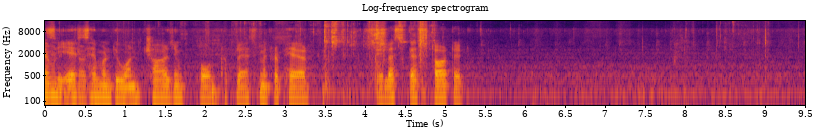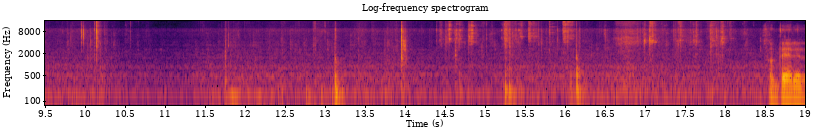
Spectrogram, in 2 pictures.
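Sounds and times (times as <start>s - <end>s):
metal tools clinking: 2.4s - 5.1s, 13.8s - 18.4s.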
